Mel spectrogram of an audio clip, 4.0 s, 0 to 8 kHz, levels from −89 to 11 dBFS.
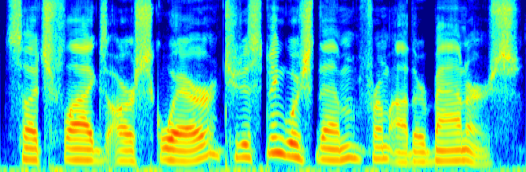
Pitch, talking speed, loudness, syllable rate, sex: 145 Hz, 150 wpm, -16 LUFS, 4.2 syllables/s, male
